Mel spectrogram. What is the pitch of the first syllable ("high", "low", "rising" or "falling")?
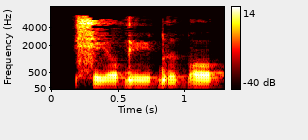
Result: low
